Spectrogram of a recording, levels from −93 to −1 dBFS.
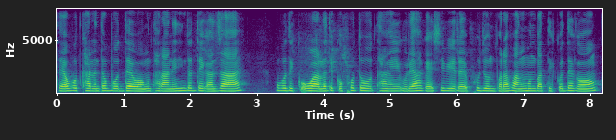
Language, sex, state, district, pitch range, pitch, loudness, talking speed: Chakma, female, Tripura, Dhalai, 210-230 Hz, 220 Hz, -18 LUFS, 170 wpm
